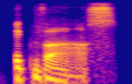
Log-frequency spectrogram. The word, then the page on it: kvass: British English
